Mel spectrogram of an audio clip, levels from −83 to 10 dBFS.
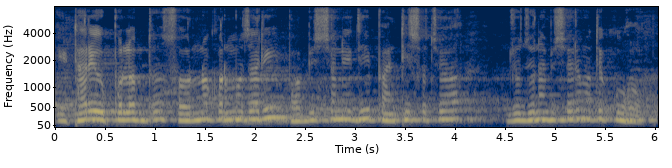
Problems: continuous background conversations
